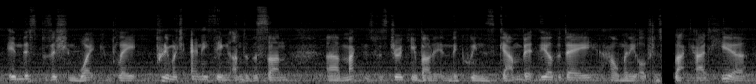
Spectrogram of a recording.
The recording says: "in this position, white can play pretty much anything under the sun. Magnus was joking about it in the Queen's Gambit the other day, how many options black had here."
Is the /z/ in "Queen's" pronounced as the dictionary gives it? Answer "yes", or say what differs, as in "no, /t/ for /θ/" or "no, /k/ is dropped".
yes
